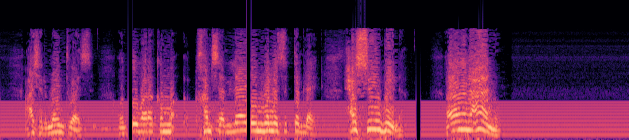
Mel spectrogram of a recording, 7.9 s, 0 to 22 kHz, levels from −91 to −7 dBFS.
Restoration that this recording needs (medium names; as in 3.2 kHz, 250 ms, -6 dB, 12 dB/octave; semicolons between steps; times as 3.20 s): clip repair -12.5 dBFS; de-click; de-hum 109.4 Hz, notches 10; interpolate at 1.60/3.08/5.20 s, 59 ms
